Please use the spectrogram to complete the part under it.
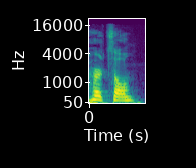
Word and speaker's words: Herzl: Herzl.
